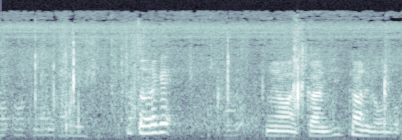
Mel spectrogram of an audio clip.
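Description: Sandals scuff and slap on a muddy forest path.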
